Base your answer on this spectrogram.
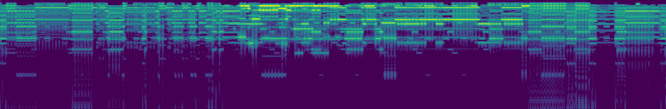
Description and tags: Glitchy Computer (Loop) made with VCV Rack. Blip-Blop.
Gears: Reaper and VCV Rack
